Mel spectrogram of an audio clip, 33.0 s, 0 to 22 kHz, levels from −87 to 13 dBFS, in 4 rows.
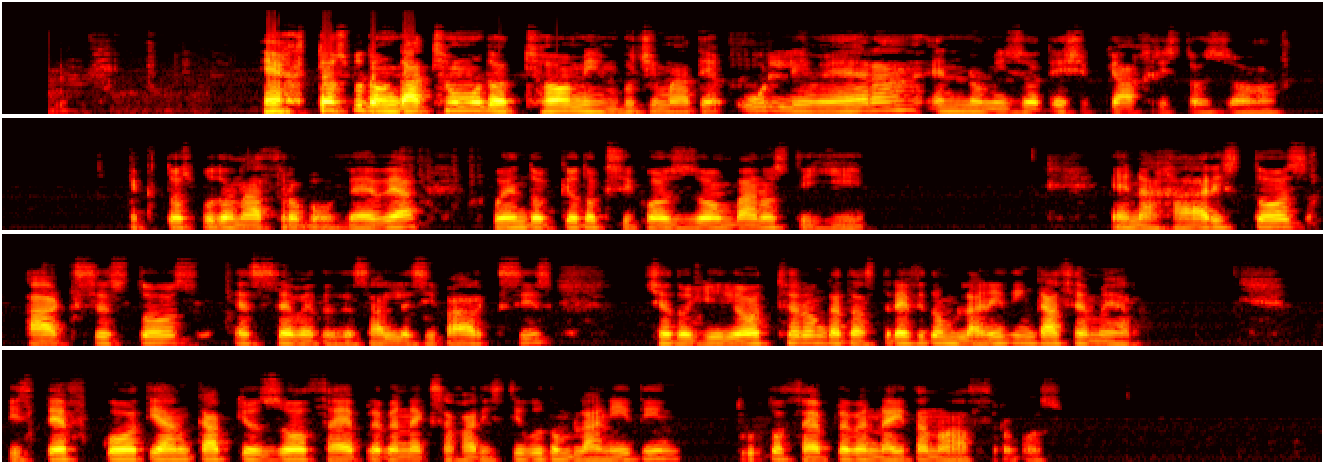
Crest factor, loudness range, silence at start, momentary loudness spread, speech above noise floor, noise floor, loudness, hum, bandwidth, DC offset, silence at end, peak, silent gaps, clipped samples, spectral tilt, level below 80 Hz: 20 dB; 11 LU; 1.65 s; 18 LU; 59 dB; -77 dBFS; -19 LUFS; none; 7.8 kHz; under 0.1%; 1.75 s; 0 dBFS; none; under 0.1%; -6 dB/octave; -58 dBFS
